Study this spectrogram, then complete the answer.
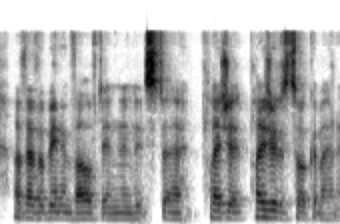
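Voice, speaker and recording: A man with an English accent, bright and sharp in tone, fairly quick in pace, monotone and flat in intonation. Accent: English accent, noticeable. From England, Birmingham. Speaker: thriller author. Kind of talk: interview. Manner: halting, many fillers and restarts.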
